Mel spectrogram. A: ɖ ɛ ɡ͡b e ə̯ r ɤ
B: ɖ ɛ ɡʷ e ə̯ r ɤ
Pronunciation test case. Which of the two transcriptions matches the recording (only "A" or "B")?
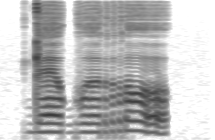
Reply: B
